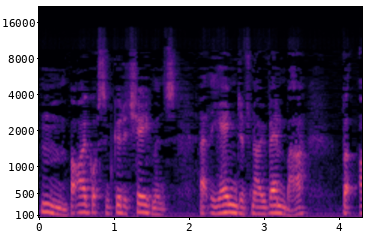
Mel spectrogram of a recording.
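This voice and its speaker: Speaking at a fairly quick pace, a man sounds somewhat breathy. His voice is fairly high, with ordinary pitch variation. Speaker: gaming vlogger. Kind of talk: casual vlog monologue. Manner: fast.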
